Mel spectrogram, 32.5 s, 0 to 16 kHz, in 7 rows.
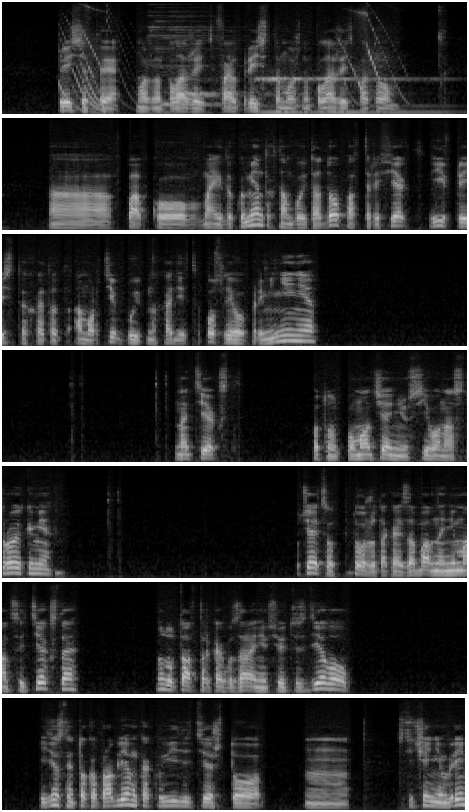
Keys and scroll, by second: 19.1 KP_0, 21.7 KP_0.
